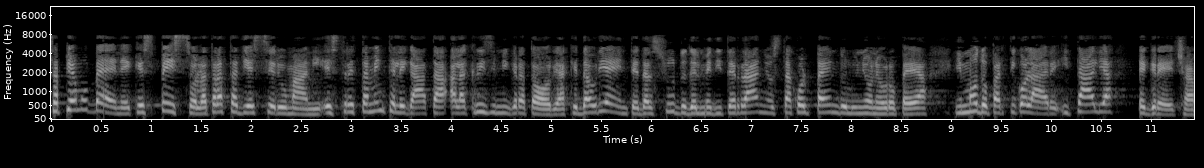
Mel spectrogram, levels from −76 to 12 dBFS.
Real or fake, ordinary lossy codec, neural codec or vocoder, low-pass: real; none; none; none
